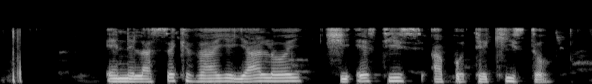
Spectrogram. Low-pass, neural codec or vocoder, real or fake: 5.4 kHz; none; real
